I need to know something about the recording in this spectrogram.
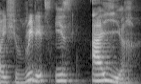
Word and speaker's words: haïr: Goes with an H that you do not pronounce and goes with what we call an I tréma. That's the 2 points that are on top of the I that makes the sound haïr. That makes the two vowels pronounced.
